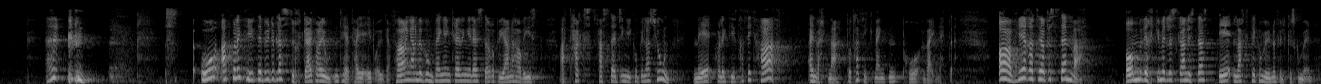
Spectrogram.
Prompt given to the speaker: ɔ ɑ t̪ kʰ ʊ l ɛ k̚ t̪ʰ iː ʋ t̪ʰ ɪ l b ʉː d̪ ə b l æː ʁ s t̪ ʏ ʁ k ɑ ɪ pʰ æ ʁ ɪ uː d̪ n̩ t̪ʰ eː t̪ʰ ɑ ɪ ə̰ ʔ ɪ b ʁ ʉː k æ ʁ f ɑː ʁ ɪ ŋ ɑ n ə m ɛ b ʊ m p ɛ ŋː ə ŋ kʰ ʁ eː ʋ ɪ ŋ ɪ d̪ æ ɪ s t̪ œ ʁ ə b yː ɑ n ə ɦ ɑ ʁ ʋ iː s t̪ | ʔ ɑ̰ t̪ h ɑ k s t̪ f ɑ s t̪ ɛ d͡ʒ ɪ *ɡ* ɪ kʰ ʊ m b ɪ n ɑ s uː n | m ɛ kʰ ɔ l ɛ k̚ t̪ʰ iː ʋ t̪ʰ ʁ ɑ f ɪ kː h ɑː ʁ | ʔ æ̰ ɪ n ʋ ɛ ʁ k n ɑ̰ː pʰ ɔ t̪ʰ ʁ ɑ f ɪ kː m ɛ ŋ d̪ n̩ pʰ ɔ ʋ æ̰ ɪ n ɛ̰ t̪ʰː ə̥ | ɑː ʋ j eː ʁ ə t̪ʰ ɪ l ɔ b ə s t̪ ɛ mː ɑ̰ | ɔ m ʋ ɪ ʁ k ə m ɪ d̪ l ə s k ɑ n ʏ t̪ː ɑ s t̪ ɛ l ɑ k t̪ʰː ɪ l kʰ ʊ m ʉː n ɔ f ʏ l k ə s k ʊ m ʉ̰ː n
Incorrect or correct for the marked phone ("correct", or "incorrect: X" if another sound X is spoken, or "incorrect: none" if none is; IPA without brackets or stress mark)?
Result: incorrect: ŋ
